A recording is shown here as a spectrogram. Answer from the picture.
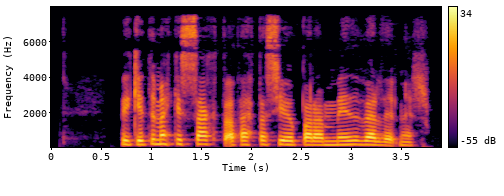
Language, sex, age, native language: Icelandic, female, 30-39, Icelandic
